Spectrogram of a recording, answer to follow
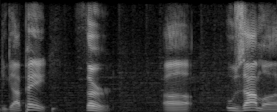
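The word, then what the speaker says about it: Uzomah: got paid third uh uzama i think is how you say it fifth higbee fourth so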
